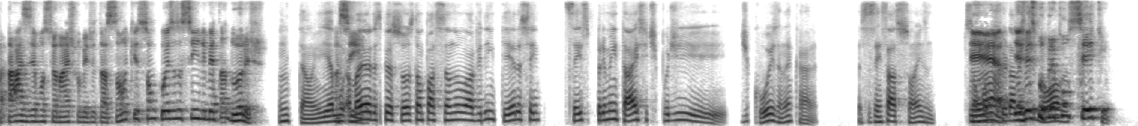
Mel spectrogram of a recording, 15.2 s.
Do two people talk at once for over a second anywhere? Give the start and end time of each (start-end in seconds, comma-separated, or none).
12.9-14.4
